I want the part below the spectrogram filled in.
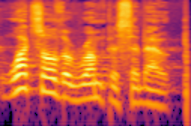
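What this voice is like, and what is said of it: Upper-class English accent. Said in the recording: “saying this in an upper English accent”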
